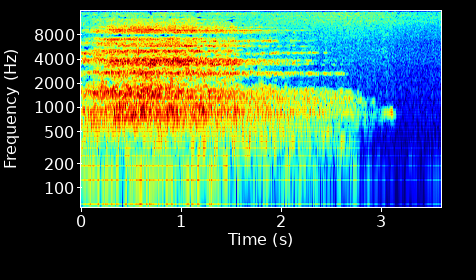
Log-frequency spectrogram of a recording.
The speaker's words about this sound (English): Again, breathe in. Out with sound.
